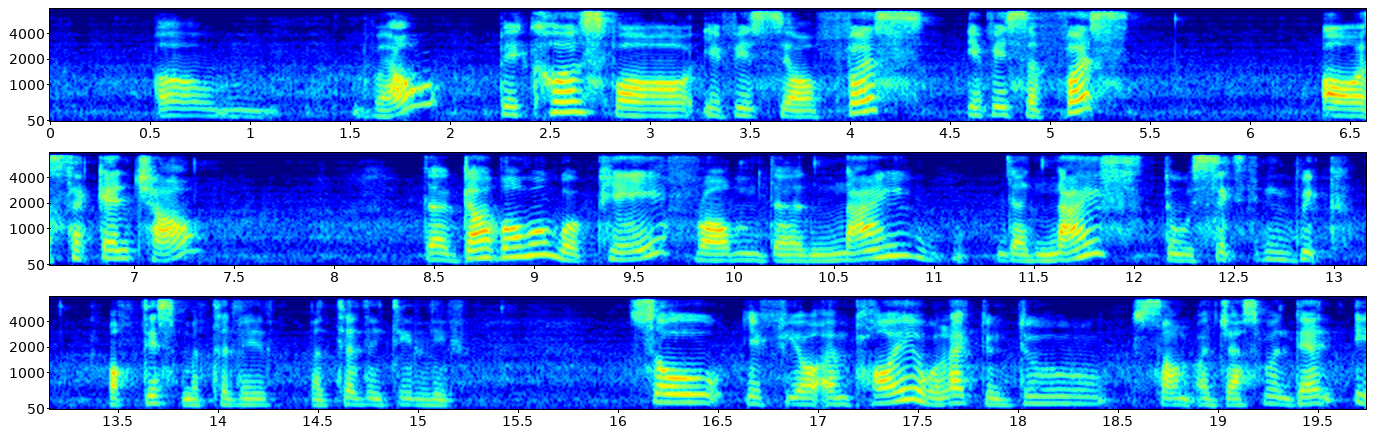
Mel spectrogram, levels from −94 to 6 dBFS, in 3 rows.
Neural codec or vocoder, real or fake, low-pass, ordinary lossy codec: codec, 24 kHz, 6 kbps, HILCodec; fake; 7.2 kHz; none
